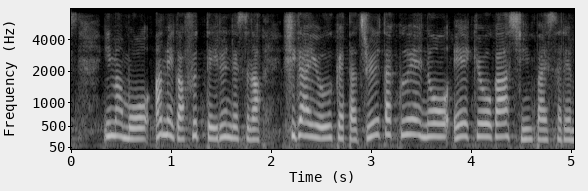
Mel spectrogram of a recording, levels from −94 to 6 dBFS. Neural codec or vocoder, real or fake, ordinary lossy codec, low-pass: codec, 16 kHz, 4.8 kbps, FACodec; fake; none; 7.2 kHz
